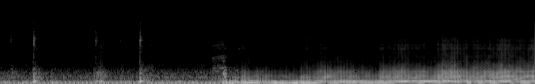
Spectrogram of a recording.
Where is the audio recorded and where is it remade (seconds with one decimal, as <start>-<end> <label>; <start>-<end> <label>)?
0.0-2.4 recorded; 2.4-5.4 remade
